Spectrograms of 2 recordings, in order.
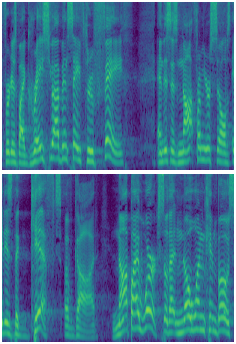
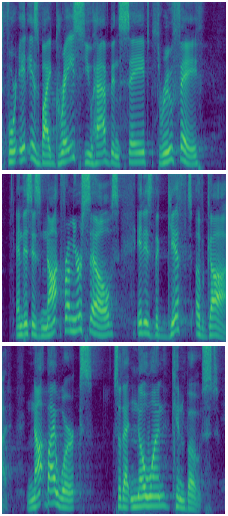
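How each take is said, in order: First: Quicker scripture reading, building in force; emphatic reading. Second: Slow, measured scripture reading with pauses; careful reading. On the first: Preacher rereading an important verse, emphatically. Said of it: "read it again because it's so important". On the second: Preacher reading Ephesians to congregation, very carefully. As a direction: give "grace", "gift" and "works" room, slowly. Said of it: "Read this very carefully". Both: Shown as a demonstration.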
